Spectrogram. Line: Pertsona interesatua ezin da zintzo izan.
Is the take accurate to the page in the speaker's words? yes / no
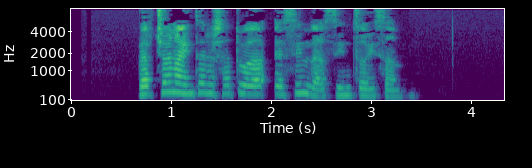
yes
